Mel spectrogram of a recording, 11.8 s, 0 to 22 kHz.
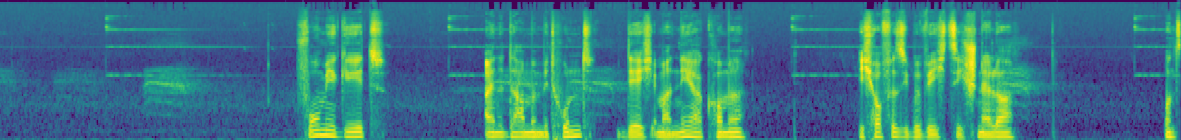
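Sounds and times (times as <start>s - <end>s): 
crow-like birds cawing while circling over a field: 0.0s - 2.5s, 4.9s - 6.4s, 10.0s - 10.8s
steady outdoor hiss: 0.0s - 11.7s
speech: 3.1s - 3.9s, 4.9s - 7.6s, 8.6s - 10.3s.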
